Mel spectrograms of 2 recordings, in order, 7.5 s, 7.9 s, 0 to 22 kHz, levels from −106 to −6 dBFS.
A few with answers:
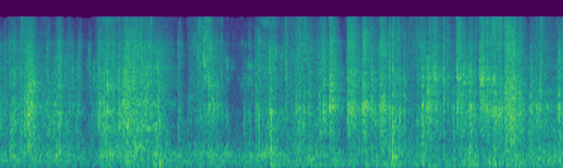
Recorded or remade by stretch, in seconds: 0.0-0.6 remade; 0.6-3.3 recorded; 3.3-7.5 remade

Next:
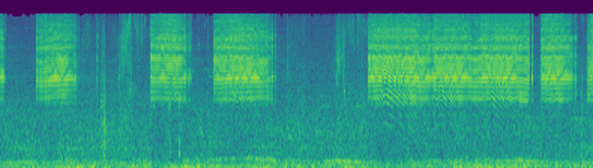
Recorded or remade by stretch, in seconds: 0.0-3.5 recorded; 3.5-4.6 remade; 4.6-7.9 recorded

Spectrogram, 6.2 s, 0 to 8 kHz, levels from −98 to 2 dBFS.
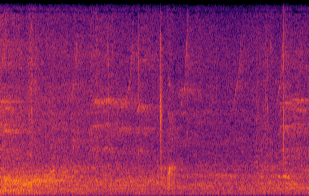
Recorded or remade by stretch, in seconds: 0.0-4.2 recorded; 4.2-5.1 remade; 5.1-6.2 recorded

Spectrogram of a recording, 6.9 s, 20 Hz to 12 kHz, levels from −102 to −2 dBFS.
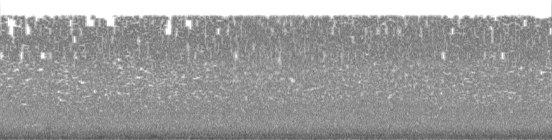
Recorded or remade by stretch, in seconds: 0.0-2.8 recorded; 2.8-4.1 remade; 4.1-4.9 recorded; 4.9-5.5 remade; 5.5-6.9 recorded

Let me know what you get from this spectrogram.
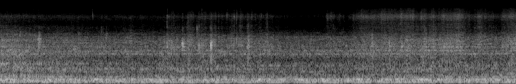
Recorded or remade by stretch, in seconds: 0.0-1.3 remade; 1.3-2.6 recorded; 2.6-5.2 remade

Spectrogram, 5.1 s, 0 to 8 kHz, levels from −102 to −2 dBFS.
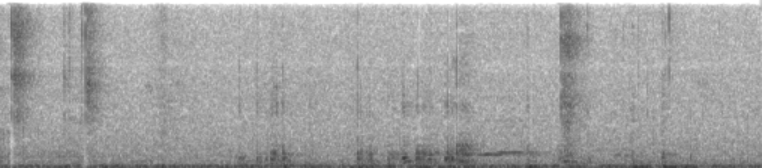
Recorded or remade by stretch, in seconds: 0.0-2.7 recorded; 2.7-3.6 remade; 3.6-5.1 recorded

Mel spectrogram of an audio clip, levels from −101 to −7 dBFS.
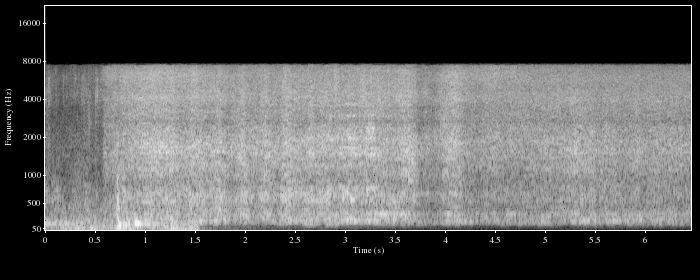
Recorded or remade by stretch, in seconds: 0.0-1.0 recorded; 1.0-4.9 remade; 4.9-5.4 recorded; 5.4-6.5 remade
